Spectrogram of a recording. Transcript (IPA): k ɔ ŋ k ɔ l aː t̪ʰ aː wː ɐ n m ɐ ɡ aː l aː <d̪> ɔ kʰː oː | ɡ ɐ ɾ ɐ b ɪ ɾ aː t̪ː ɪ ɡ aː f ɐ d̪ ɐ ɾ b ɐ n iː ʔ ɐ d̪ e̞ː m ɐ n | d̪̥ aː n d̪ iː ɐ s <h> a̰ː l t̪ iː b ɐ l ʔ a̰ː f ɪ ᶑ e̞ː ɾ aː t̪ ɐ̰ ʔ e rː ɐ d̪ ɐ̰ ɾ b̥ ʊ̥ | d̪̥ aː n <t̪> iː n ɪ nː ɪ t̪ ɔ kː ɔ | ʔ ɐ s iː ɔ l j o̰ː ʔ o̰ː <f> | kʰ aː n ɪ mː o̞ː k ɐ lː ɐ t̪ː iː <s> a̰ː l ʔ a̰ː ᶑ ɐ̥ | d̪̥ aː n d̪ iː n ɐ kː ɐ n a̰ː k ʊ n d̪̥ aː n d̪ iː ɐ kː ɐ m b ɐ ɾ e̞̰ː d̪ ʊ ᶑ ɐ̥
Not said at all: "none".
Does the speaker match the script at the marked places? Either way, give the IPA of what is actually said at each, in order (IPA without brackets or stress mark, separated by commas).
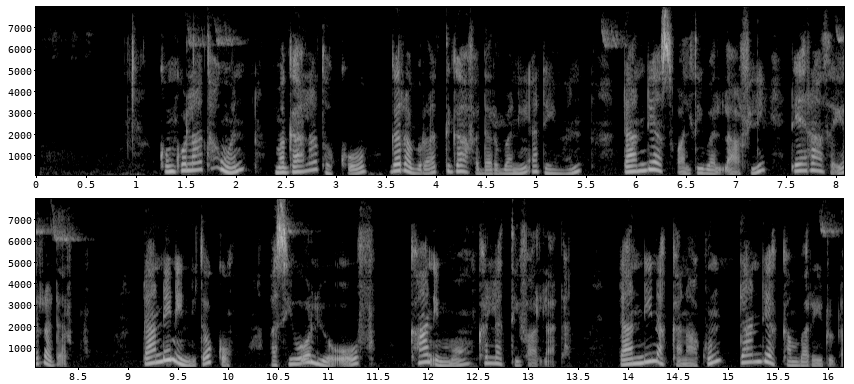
t̪, f, d̪, f, f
